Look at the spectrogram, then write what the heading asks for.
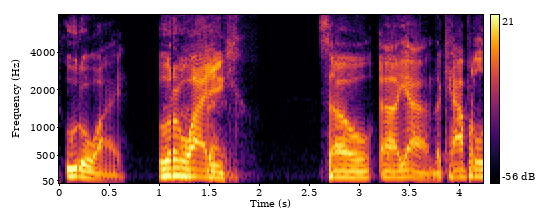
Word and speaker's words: Uruguay: it like this but i was corrected by an uruwaian it's not uruguay it's urawai so uh yeah the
